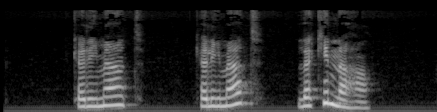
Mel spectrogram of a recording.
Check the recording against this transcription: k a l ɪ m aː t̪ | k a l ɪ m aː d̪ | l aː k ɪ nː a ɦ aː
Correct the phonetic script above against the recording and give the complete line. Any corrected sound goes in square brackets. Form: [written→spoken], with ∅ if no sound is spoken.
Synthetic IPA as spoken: k a l ɪ m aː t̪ | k a l ɪ m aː [d̪→t̪] | l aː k ɪ nː a ɦ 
